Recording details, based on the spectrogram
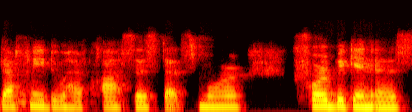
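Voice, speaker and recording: A woman talks at a medium pitch, somewhat breathy. The background is quiet. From Malaysia. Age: 30s. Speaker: professional dancer and dance teacher. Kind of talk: interview. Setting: podcast recording.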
